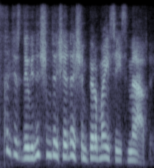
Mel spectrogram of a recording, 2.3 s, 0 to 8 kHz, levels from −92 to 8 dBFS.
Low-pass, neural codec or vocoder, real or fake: 7.2 kHz; codec, 16 kHz in and 24 kHz out, 0.6 kbps, FocalCodec, streaming, 4096 codes; fake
